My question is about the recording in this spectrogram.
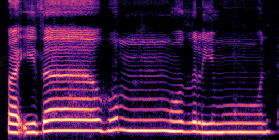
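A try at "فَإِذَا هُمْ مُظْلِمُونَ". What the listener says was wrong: Iya. Fa'idha hum, zalnya awas, hati-hati kepanjangan. Sekali lagi.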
